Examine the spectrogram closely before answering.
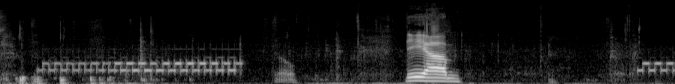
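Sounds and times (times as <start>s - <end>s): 
telephone ringing with a warbling two-tone electronic trill: 0.4s - 2.5s, 6.4s - 6.7s
speech: 4.0s - 4.7s.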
